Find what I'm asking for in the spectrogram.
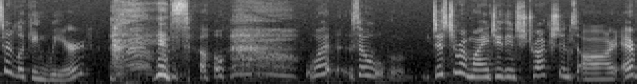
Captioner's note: laughs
